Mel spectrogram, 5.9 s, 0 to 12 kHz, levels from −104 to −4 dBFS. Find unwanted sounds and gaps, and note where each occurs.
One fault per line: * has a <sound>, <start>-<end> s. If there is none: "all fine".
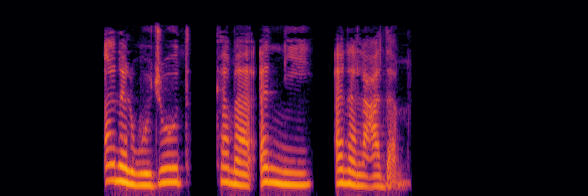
all fine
